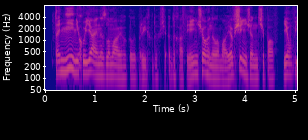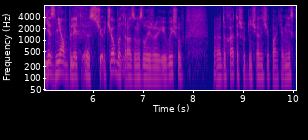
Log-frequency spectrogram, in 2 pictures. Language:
Ukrainian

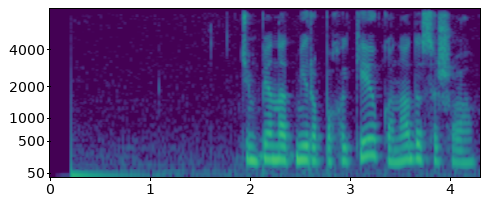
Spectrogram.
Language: Russian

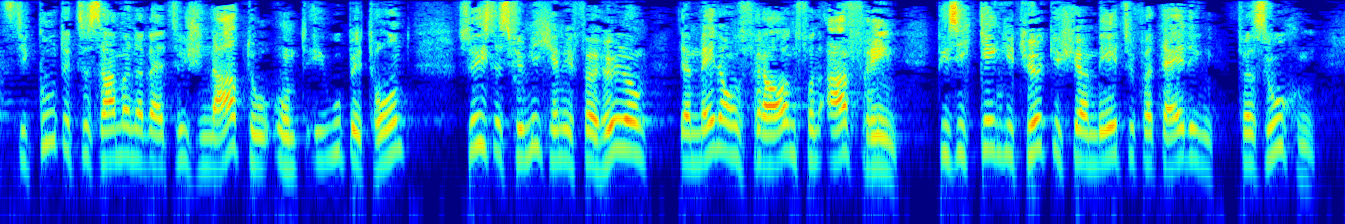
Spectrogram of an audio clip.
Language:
German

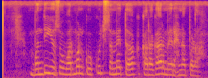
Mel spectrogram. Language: Hindi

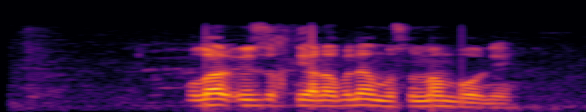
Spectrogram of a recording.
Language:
Uyghur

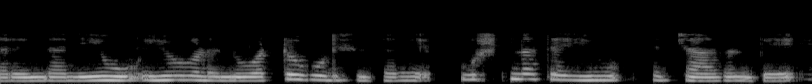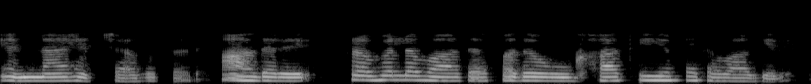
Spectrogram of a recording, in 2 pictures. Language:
Kannada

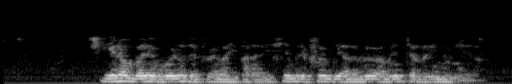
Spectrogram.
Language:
Spanish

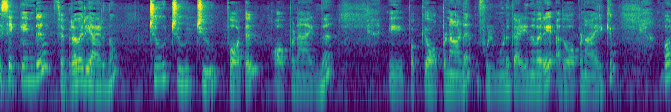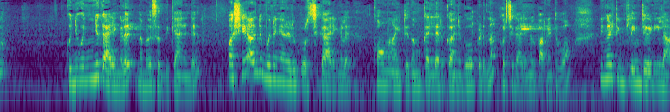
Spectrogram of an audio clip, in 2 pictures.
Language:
Malayalam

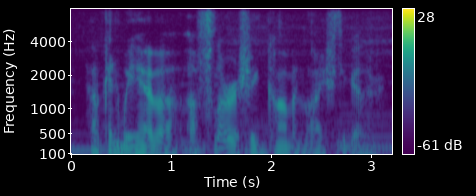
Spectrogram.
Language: English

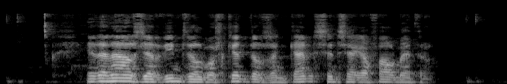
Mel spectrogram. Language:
Catalan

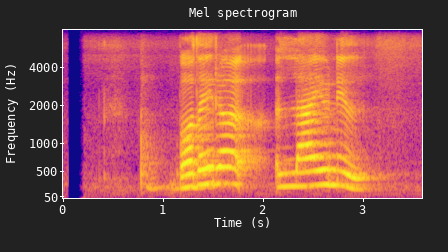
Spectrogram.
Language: Nepali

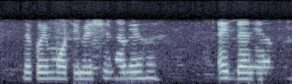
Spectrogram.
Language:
Punjabi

